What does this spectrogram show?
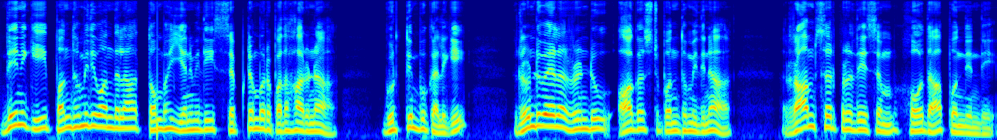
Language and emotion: Telugu, neutral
